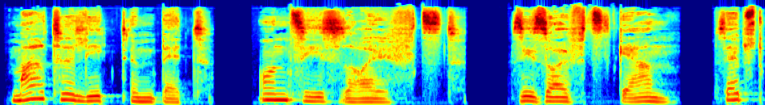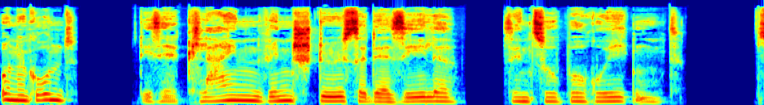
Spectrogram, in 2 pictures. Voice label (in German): erzaehlung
